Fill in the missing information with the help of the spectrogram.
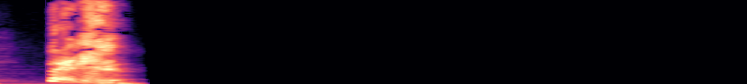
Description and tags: Person sneezing with terrible allergies.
